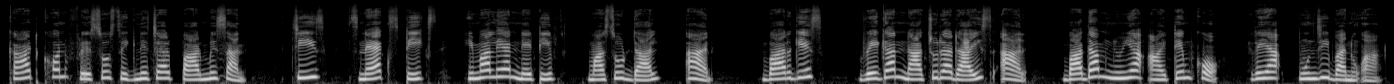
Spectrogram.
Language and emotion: Santali, neutral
